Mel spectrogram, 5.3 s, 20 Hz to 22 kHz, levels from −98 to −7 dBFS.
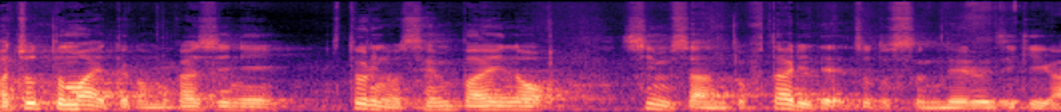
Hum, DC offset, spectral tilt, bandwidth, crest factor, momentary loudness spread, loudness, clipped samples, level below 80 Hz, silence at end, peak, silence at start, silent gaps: none; under 0.1%; -6.5 dB/octave; over 20 kHz; 18 dB; 11 LU; -21 LUFS; under 0.1%; -74 dBFS; 0 s; -2 dBFS; 0 s; none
